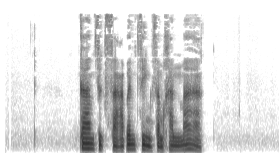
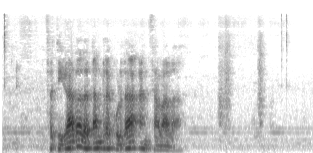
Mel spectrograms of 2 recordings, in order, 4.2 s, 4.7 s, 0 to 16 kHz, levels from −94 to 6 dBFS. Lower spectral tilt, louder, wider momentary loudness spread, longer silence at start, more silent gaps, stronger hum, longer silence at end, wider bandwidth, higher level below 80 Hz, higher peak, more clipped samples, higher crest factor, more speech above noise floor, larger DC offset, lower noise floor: about the same, -6.5 dB/octave vs -7.5 dB/octave; about the same, -20 LUFS vs -22 LUFS; second, 4 LU vs 18 LU; first, 1.2 s vs 0.75 s; neither; neither; first, 1.15 s vs 0.8 s; about the same, 11.5 kHz vs 11.5 kHz; first, -50 dBFS vs -58 dBFS; first, 0 dBFS vs -6 dBFS; neither; about the same, 22 dB vs 20 dB; first, 50 dB vs 39 dB; neither; first, -69 dBFS vs -61 dBFS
